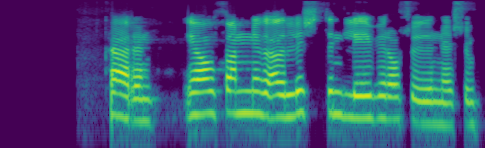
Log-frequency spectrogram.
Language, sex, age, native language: Icelandic, female, 40-49, Icelandic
